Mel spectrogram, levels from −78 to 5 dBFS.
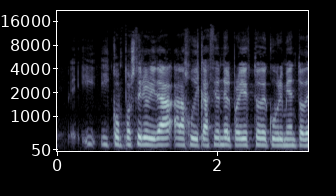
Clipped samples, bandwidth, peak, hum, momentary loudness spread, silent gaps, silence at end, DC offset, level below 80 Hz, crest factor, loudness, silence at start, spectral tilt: under 0.1%; 13.5 kHz; 0 dBFS; none; 18 LU; none; 0 s; under 0.1%; -68 dBFS; 18 dB; -18 LUFS; 0.2 s; -4.5 dB/octave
